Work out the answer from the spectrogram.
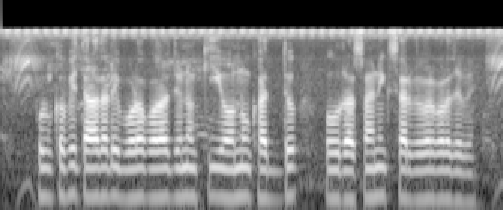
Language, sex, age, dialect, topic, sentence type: Bengali, male, 18-24, Western, agriculture, question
